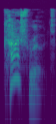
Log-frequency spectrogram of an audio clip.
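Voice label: "kashruth", British English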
